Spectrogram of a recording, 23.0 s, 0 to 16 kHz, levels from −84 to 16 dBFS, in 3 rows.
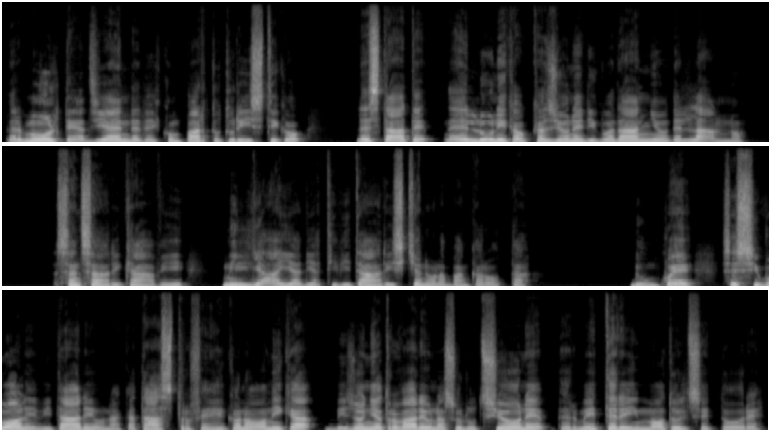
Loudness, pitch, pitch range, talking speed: -18 LUFS, 140 Hz, 125-160 Hz, 100 wpm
